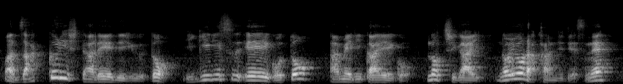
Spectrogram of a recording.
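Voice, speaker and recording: A man hosting a channel, narrating a scripted explainer in a polite, measured way and moving on to each new point with a brisk "okay, next.". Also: on the high side, huge pitch swings. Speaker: channel host explaining cultural differences. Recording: roomy, dull lo-fi recording.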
